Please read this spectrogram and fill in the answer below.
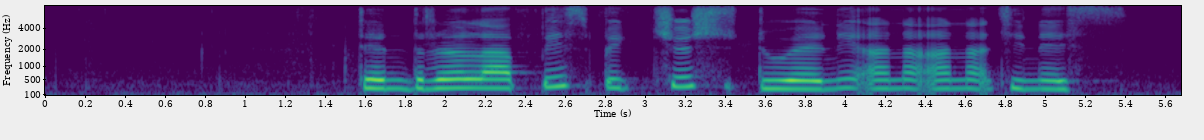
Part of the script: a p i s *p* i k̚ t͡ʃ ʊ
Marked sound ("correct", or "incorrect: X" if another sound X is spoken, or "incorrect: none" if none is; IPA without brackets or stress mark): correct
